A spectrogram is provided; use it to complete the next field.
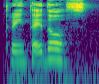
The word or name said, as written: treinta y dos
